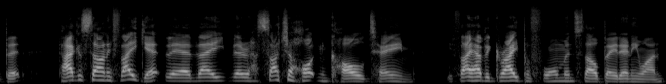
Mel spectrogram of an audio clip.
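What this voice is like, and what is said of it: Excited, pumped-up voice. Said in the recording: “You can hear it in my voice. I'm pumped.”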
